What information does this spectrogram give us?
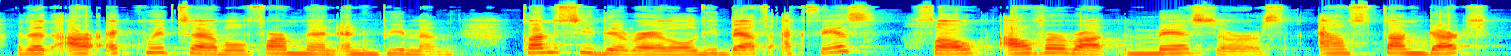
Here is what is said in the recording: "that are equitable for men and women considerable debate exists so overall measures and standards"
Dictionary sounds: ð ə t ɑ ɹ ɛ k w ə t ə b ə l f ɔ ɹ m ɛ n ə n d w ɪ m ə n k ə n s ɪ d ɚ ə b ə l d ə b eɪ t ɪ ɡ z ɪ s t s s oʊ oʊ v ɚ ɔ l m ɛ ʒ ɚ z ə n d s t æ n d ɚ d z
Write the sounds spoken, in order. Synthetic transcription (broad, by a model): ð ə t ɑ ɹ ɛ k w ə t ə b ə l f ɔ ɹ m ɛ n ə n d w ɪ m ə n k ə n s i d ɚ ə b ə l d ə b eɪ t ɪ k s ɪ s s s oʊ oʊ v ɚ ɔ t m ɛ s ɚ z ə n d s t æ n d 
